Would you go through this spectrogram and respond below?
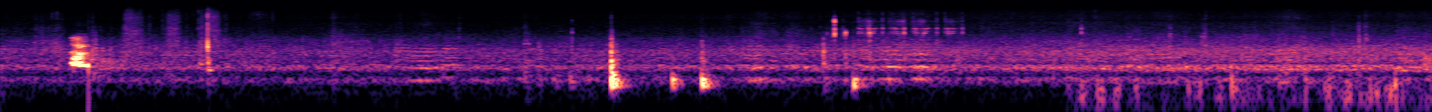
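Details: Honey bees swarming around freshly set-up hives during feeding; a continuous low buzzing hum with a layered droning tone, interrupted early by a few sharp knocks and taps against wood.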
